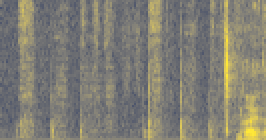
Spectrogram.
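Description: Pencil writing on paper: a series of short, quiet scratching strokes as numbers and a fraction bar are written.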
